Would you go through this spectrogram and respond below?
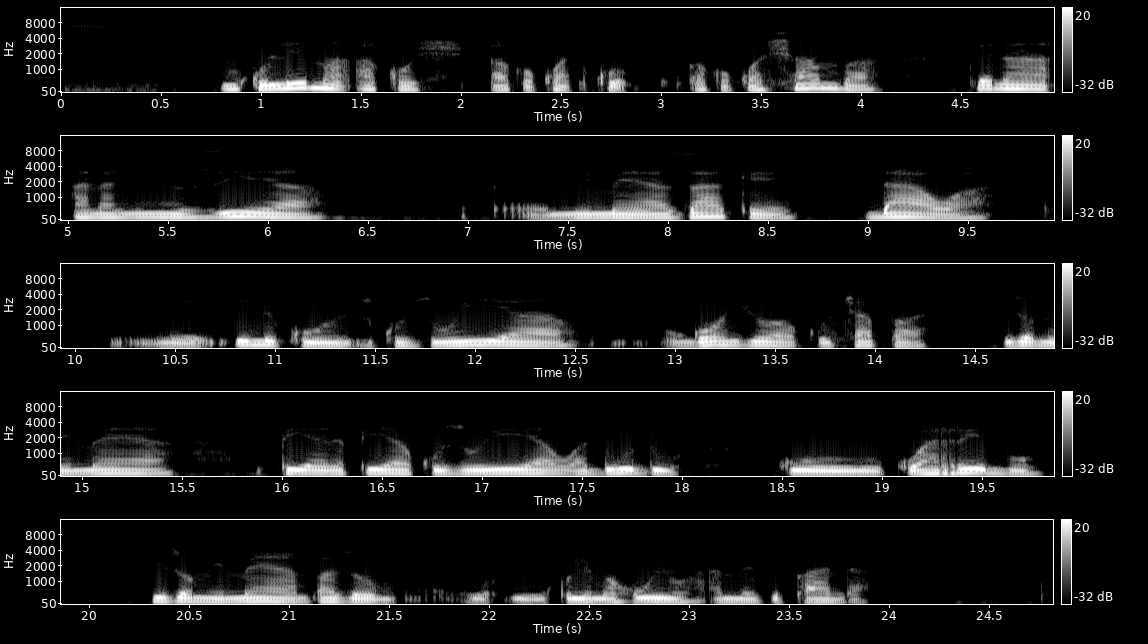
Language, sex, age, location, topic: Swahili, male, 18-24, Kisumu, health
